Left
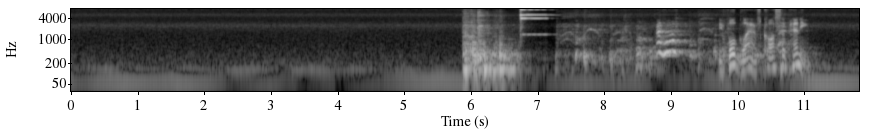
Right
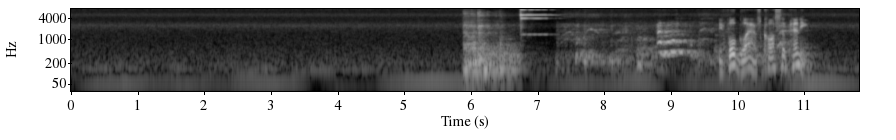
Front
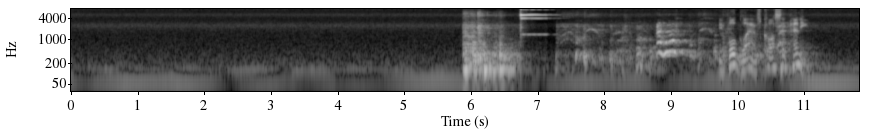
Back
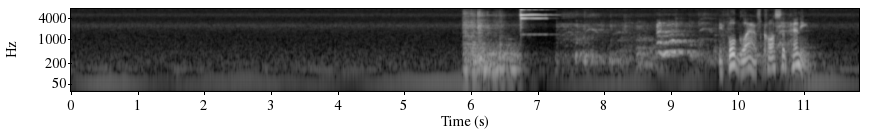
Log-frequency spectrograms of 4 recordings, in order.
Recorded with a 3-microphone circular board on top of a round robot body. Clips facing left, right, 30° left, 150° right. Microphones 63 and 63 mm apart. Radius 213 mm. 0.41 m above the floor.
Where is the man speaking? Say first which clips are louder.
Left 1 dB, back 4 dB; straight behind, 0.8 m.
